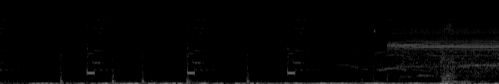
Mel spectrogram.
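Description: Arena buzzer and ball bounces in the NBA 2K16 basketball video game: three evenly spaced beeps with sharp bounces, then a long loud buzzer sounding near the end, with faint crowd noise underneath.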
